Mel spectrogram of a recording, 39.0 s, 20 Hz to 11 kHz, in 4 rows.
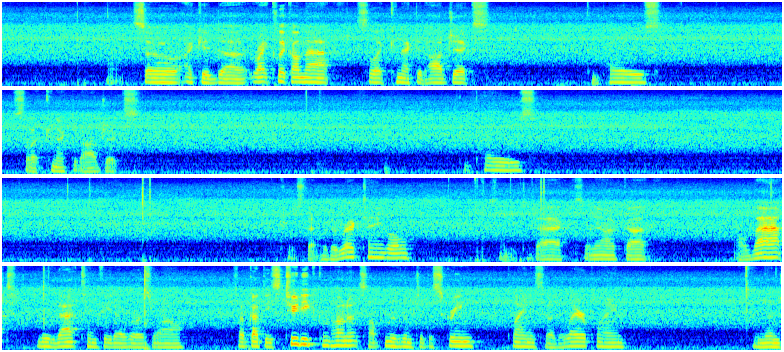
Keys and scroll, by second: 0.9 x, 21.3 4, 25.5 super+b, 25.9 x, 29.8 super+m, 31.0 Return.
